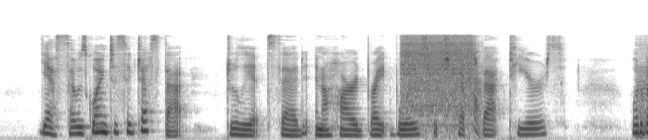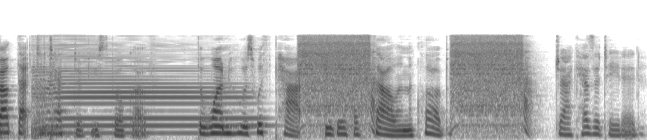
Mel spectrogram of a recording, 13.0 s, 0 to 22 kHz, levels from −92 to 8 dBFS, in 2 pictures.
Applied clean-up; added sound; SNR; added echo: none; Bowed string instrument + Drill; 4 dB; none.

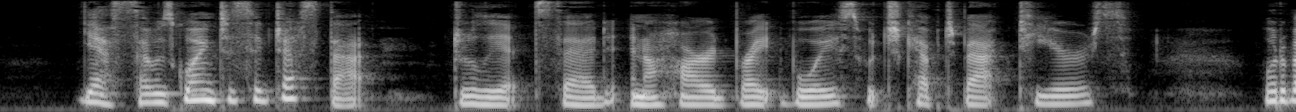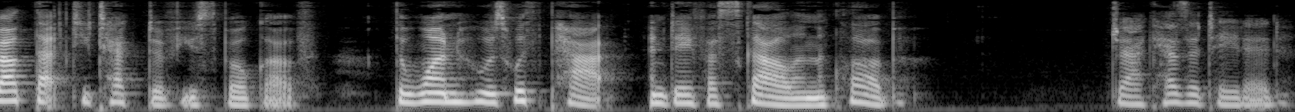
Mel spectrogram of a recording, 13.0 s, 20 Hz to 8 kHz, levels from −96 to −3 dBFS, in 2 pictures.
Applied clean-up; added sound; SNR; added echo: none; none; none; none.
